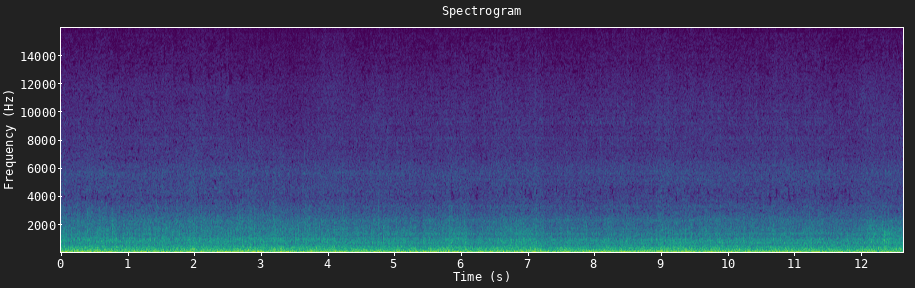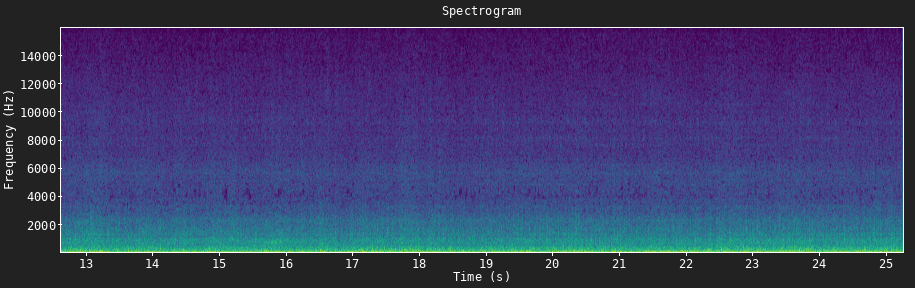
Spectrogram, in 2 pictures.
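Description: A 2025 Harley-Davidson Road Glide cruising steadily in fourth gear, its engine rumble buried under loud, constant wind roar and buffeting that runs unbroken throughout.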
